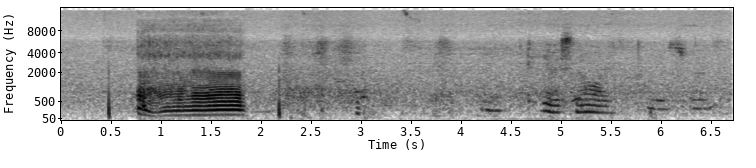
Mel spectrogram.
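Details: Shih Tzu named Matilda snoring indoors: a single loud, rasping, harmonic snore lasting about a second, followed by a few faint soft voice-like sounds in a quiet room.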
